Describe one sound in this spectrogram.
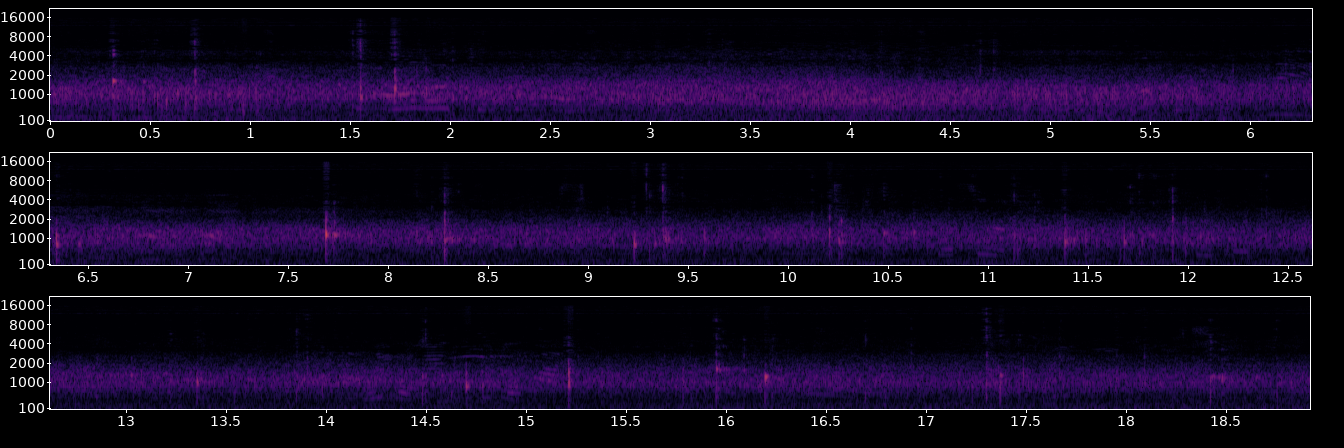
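Paddles pop against a plastic ball in sharp, quick hits outdoors.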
